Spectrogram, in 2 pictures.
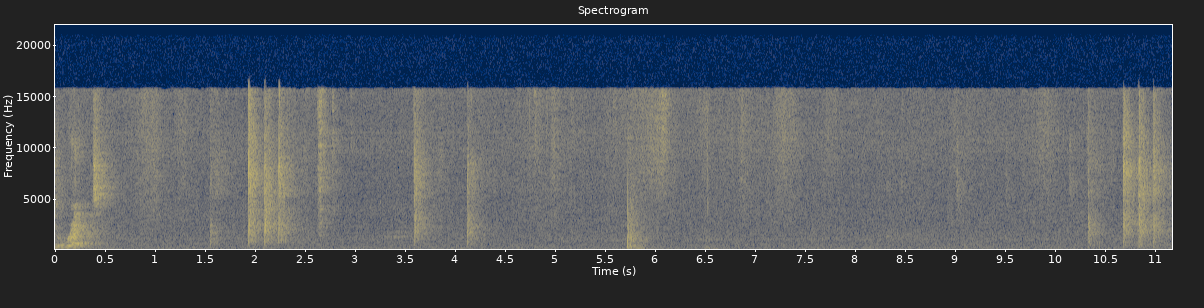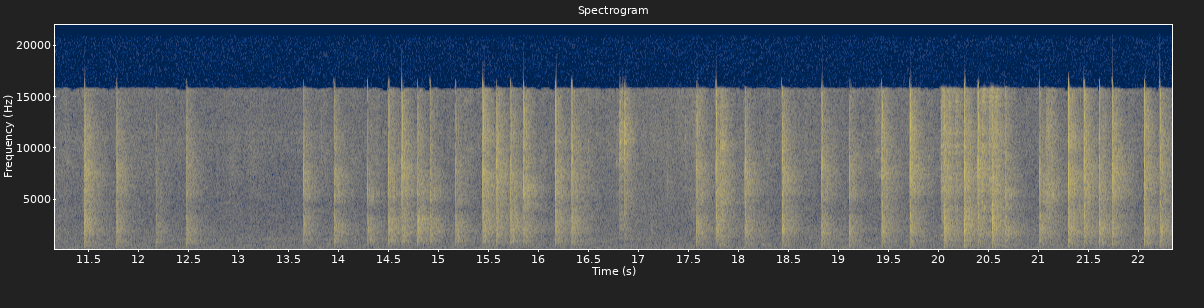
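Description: Chalk taps and scrapes across a blackboard in quick bursts.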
